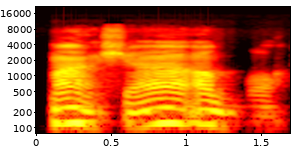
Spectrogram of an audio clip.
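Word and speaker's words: ما شاء الله: Barangkali dalam kehidupan sehari-hari kita sering ucapkan itu, maka ma panjang, sanya panjang, lafaz Allah juga panjang. Masyaallah.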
